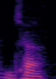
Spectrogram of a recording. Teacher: तालव्य महाप्राण घोष वर्ण है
